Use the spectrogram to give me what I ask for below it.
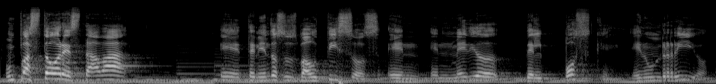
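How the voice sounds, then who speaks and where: A man with a Mexican Spanish accent preaching a sermon in an earnest way, swinging from soft to emphatic. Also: high-pitched, slow, music in the background. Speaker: pastor.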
